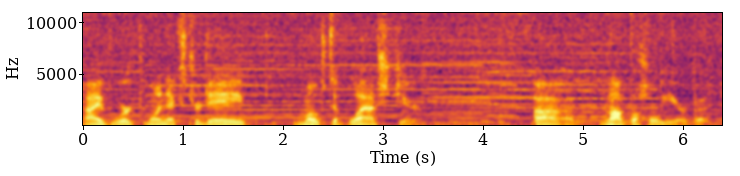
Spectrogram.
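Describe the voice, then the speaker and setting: Music plays in the background as a woman with a very deep, low pitch talks at a fairly slow pace, leaving long, frequent pauses. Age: 70s. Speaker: savings vlogger. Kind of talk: casual talk to camera.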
